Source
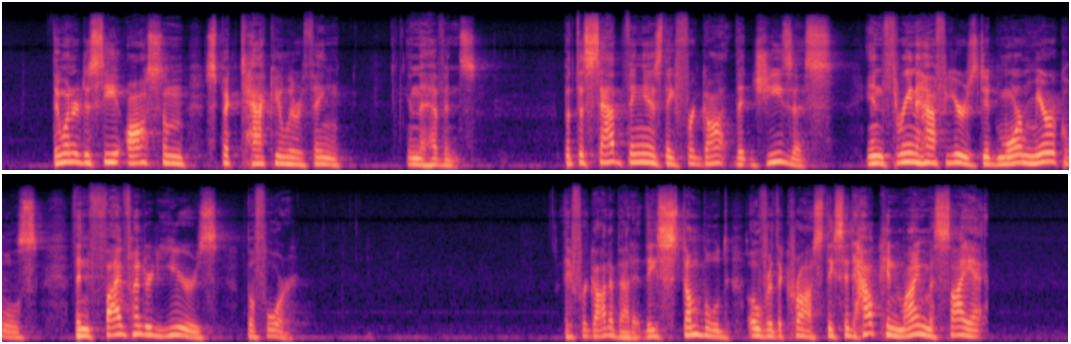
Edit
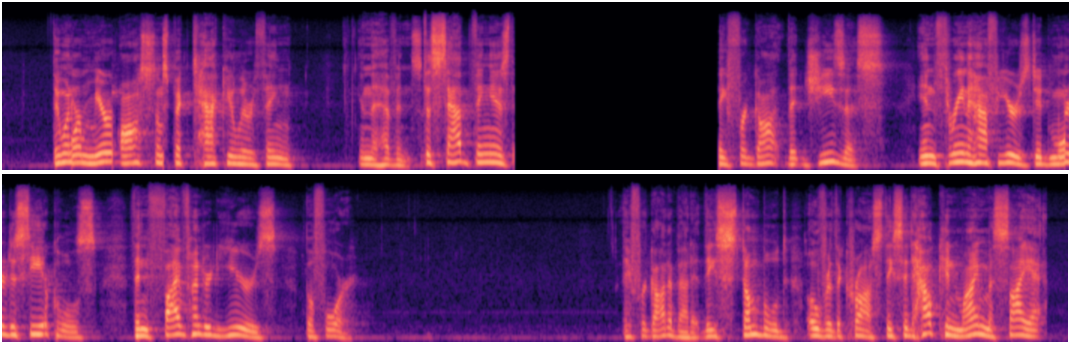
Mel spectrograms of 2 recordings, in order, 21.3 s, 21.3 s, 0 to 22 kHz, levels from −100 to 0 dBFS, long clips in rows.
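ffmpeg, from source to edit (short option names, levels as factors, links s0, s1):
-filter_complex "[0:a]asplit=8[s0][s1][s2][s3][s4][s5][s6][s7];[s0]atrim=end=0.702[s8];[s1]atrim=start=10.108:end=10.512[s9];[s2]atrim=start=1.168:end=1.682[s10];[s3]atrim=start=2.088:end=4.672[s11];[s4]atrim=start=5.718:end=6.65,asetpts=PTS-STARTPTS,afade=t=out:st=0.928:d=0.004:c=hsin,apad=pad_dur=2.05[s12];[s5]atrim=start=6.65:end=10.112,asetpts=PTS-STARTPTS,afade=t=in:d=0.004:c=hsin[s13];[s6]atrim=start=0.698:end=1.172[s14];[s7]atrim=start=10.508[s15];[s8][s9]acrossfade=d=0.004:c1=hsin:c2=hsin[s16];[s16][s10]acrossfade=d=0.004:c1=hsin:c2=hsin[s17];[s17][s11]acrossfade=d=0.004:c1=hsin:c2=hsin[s18];[s12][s13]concat=n=2:v=0:a=1[s19];[s18][s19]acrossfade=d=0.004:c1=hsin:c2=hsin[s20];[s20][s14]acrossfade=d=0.004:c1=hsin:c2=hsin[s21];[s21][s15]acrossfade=d=0.004:c1=hsin:c2=hsin"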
